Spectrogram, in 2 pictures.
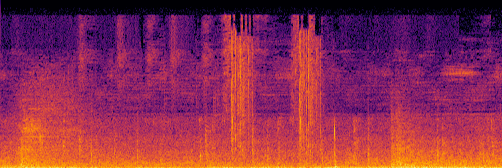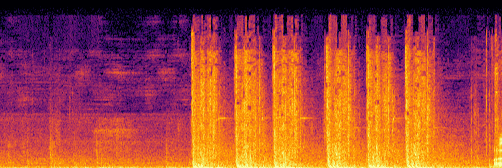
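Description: A slow-firing scout rifle in Destiny, a few sharp shots spaced apart, loud and close, following a stretch of quieter ambient movement.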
